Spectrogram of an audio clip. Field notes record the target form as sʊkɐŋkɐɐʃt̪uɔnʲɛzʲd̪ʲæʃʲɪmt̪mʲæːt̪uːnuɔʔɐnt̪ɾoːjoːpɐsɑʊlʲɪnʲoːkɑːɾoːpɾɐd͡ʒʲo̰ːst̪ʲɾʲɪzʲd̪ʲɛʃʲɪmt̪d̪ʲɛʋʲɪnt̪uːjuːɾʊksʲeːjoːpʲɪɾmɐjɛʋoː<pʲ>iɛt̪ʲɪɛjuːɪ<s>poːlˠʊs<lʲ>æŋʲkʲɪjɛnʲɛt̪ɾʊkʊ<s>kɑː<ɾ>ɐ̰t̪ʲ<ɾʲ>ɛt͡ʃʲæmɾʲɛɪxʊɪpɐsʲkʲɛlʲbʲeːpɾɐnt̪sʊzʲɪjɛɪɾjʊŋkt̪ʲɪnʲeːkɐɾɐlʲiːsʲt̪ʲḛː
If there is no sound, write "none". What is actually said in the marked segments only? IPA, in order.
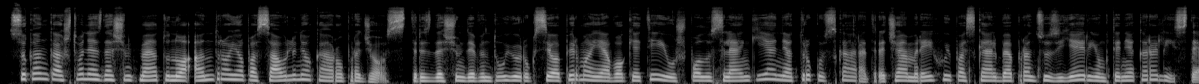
kʲ, ʃ, lʲ, s, ɾ, ɾʲ

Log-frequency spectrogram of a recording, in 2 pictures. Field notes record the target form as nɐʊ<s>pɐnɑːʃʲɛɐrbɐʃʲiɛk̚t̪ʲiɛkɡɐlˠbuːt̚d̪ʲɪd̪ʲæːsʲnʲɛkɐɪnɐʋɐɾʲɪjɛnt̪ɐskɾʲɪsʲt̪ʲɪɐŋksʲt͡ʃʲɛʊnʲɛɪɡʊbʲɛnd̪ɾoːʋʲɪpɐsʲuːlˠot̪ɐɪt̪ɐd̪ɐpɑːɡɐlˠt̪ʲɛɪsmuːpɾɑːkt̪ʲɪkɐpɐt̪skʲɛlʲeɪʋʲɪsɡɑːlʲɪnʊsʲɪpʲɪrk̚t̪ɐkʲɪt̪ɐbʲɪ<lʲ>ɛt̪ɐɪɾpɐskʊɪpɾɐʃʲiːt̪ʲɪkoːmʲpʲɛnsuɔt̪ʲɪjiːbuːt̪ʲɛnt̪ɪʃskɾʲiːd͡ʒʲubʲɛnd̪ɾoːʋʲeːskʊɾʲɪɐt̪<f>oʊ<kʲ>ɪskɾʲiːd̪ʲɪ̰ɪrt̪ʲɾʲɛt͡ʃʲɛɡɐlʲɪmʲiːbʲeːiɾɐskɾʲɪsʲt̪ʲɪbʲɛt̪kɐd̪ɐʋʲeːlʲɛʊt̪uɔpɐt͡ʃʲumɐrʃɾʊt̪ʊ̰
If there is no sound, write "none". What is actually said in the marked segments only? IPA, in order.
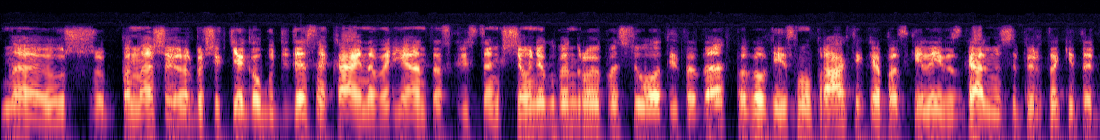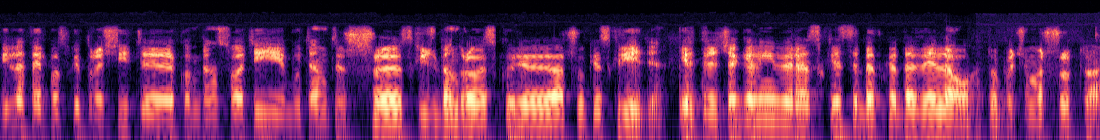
ʃ, lʲ, ʃ, kʲ

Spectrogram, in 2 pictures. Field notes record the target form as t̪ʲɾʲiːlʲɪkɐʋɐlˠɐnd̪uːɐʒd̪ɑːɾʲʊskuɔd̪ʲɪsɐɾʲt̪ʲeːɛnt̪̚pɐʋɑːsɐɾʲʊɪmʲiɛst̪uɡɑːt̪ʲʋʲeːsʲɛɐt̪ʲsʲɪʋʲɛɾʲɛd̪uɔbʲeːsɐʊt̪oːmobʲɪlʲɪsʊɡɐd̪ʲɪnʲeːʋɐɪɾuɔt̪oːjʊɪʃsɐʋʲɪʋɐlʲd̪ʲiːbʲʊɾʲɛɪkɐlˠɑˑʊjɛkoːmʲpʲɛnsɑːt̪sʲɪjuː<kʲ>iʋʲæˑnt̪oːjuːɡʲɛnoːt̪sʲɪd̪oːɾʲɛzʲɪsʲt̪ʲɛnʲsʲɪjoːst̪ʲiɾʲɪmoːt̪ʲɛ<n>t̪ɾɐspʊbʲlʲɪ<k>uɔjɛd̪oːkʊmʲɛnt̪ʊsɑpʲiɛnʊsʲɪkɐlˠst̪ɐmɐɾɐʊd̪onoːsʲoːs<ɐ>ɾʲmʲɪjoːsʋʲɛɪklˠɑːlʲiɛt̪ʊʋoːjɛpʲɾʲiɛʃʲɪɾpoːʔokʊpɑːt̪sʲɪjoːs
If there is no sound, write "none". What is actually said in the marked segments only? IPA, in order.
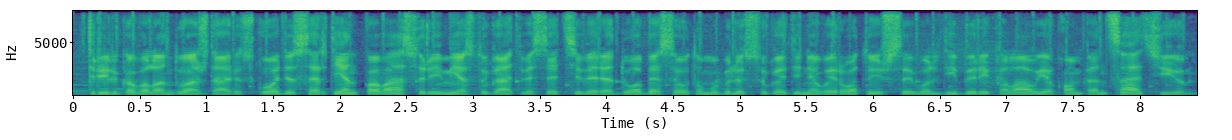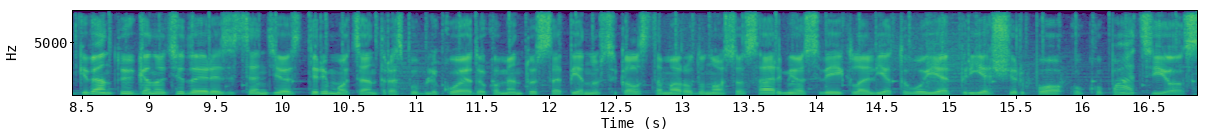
ɡʲ, n, k, ɑ

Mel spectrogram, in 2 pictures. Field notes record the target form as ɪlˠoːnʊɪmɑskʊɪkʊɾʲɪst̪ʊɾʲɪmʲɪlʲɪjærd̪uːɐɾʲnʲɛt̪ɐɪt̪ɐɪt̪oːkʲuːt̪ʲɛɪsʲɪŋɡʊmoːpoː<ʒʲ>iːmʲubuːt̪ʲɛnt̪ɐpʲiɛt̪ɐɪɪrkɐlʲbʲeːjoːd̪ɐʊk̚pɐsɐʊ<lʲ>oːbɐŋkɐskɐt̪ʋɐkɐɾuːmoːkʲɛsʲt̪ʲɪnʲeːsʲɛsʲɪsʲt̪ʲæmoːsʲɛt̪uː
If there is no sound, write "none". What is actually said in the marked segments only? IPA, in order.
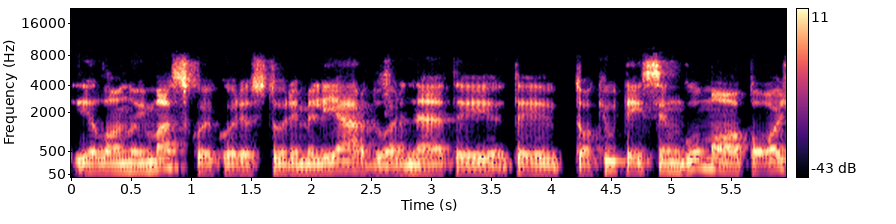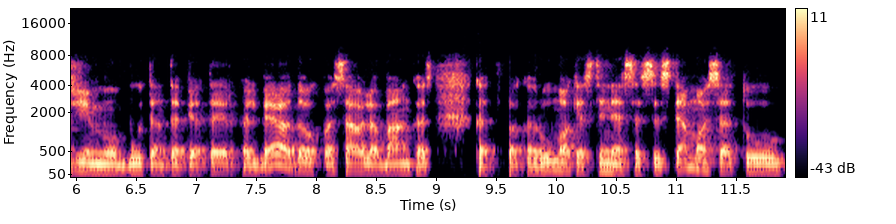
ʒʲ, lʲ

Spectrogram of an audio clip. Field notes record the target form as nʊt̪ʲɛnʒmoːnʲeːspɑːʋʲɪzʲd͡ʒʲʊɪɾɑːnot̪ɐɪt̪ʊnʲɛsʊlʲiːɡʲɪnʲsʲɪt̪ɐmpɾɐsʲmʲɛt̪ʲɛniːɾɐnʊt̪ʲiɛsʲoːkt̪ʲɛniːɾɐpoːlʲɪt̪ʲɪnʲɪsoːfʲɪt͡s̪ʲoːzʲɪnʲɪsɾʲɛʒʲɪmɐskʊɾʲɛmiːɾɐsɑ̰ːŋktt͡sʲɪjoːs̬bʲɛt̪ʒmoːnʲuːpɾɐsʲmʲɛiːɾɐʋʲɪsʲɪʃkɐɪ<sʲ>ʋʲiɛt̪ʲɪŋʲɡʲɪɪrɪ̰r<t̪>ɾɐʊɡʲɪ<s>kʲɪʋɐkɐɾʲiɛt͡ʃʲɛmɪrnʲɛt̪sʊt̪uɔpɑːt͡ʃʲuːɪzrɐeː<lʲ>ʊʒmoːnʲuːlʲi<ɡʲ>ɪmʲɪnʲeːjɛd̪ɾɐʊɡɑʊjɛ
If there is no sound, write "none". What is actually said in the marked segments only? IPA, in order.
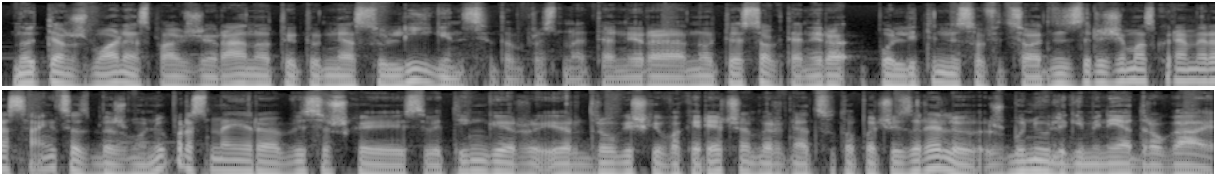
sʲ, d̪, ʃ, lʲ, ɡʲ

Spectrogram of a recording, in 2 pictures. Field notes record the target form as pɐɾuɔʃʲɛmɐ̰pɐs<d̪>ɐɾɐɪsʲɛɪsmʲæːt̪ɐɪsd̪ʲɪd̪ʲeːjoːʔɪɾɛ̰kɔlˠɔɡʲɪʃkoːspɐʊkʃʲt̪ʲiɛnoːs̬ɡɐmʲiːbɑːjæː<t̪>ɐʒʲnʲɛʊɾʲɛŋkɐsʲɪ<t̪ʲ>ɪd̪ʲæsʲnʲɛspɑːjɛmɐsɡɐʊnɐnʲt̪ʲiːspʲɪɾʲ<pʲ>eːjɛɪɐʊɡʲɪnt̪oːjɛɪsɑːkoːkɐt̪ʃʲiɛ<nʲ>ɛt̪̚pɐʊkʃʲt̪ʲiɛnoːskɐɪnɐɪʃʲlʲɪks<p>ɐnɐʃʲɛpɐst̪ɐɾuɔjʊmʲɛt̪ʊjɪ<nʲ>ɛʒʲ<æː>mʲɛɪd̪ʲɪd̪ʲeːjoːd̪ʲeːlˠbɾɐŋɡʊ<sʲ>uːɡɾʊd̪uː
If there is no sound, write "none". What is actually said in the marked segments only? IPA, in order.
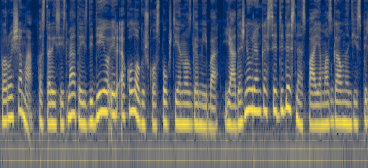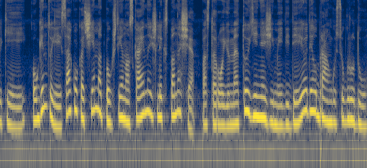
t̪, d̪, d̪ʲ, kʲ, mʲ, p, nʲ, iː, sʲ

